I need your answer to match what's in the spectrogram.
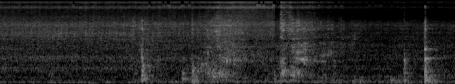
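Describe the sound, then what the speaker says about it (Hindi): Cauliflower goes into frying masala for aloo gobhi sabzi and gets stirred, a constant sizzle overlaid with scraping and a few sharp knocks of a spoon on the pan, close and unaccompanied by speech. "अब इसमें हम गोभी ऐड करेंगे।"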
